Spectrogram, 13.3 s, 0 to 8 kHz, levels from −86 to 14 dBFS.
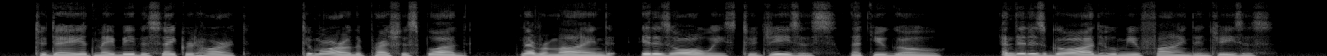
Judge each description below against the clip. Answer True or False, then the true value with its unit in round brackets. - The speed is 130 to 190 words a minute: True (145 wpm)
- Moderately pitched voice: True (145 Hz)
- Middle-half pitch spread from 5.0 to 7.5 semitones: False (4.1 semitones)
